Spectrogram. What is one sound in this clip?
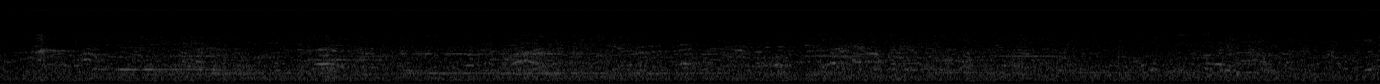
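A young woman reads out calmly into a microphone over a loudspeaker outdoors.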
